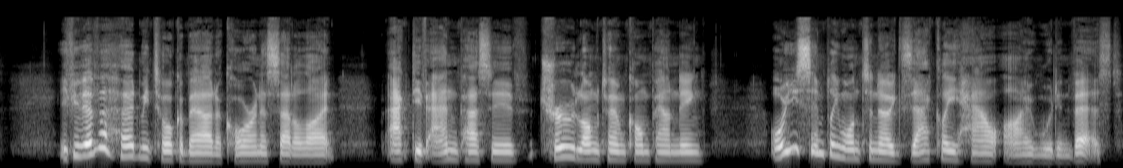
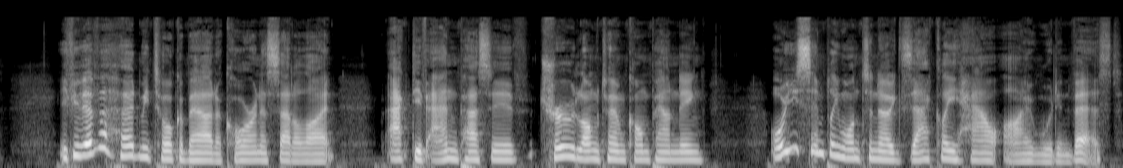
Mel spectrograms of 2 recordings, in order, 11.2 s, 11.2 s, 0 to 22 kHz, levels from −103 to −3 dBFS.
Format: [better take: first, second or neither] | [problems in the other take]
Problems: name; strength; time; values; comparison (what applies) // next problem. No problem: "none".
second | thin; somewhat; fading below 300 Hz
